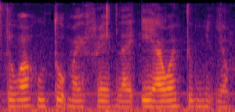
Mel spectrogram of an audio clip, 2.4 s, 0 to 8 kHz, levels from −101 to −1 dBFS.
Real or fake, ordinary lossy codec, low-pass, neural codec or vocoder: real; AAC, 32 kbps; 7.2 kHz; none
